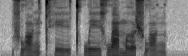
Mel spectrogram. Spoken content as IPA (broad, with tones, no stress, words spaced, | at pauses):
ʂwɑ˨˦ŋt̪ʰe˨˩ɪ̯ t̪ʰwe˨˦ɪ̯xwä˥˨mɤ˥˨ ʂwɑ˦ŋ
